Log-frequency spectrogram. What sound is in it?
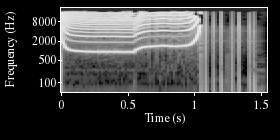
Mute Synth HighPitch 007
A wobbling high pitch beep ending with clicking.
beep, click, clicking, high-pitch, Mute-Synth, wobbling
